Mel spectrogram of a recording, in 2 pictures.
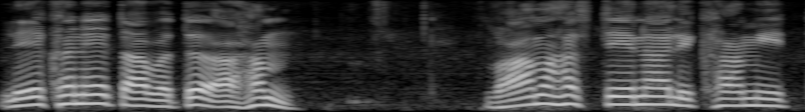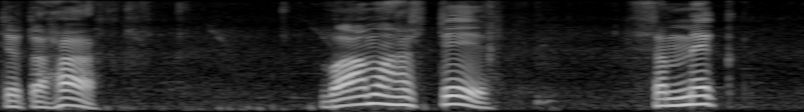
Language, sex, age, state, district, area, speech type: Sanskrit, male, 18-30, Karnataka, Raichur, urban, spontaneous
